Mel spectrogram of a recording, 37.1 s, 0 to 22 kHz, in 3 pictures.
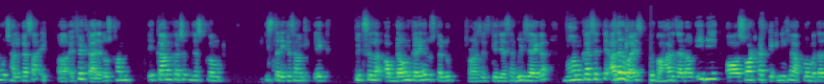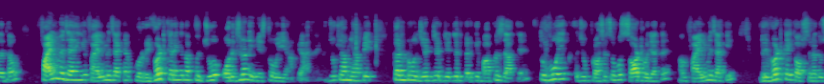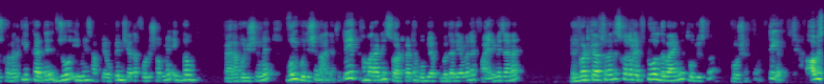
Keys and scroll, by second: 3.3 Right, 3.9 Up, 4.6 space, 9.3 ctrl+alt+z, 17.7 ctrl+alt+z.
